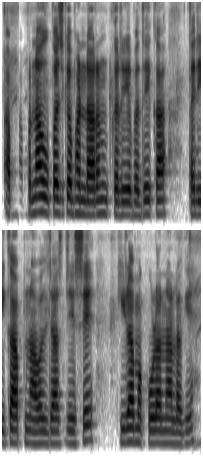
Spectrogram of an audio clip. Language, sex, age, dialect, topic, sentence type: Bhojpuri, female, 31-35, Western, agriculture, question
